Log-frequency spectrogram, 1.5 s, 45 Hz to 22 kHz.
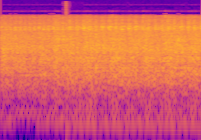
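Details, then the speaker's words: Mid-90s Polaris 400 two-stroke ATV revived from parts, idling on straight gas: steady even idle, busy crackle, no misses or knocks; normal idle, charging 13.8 V, not overcharging. "Yep. 13.8 at idle. Good. It's charging good and it's not overcharging."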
